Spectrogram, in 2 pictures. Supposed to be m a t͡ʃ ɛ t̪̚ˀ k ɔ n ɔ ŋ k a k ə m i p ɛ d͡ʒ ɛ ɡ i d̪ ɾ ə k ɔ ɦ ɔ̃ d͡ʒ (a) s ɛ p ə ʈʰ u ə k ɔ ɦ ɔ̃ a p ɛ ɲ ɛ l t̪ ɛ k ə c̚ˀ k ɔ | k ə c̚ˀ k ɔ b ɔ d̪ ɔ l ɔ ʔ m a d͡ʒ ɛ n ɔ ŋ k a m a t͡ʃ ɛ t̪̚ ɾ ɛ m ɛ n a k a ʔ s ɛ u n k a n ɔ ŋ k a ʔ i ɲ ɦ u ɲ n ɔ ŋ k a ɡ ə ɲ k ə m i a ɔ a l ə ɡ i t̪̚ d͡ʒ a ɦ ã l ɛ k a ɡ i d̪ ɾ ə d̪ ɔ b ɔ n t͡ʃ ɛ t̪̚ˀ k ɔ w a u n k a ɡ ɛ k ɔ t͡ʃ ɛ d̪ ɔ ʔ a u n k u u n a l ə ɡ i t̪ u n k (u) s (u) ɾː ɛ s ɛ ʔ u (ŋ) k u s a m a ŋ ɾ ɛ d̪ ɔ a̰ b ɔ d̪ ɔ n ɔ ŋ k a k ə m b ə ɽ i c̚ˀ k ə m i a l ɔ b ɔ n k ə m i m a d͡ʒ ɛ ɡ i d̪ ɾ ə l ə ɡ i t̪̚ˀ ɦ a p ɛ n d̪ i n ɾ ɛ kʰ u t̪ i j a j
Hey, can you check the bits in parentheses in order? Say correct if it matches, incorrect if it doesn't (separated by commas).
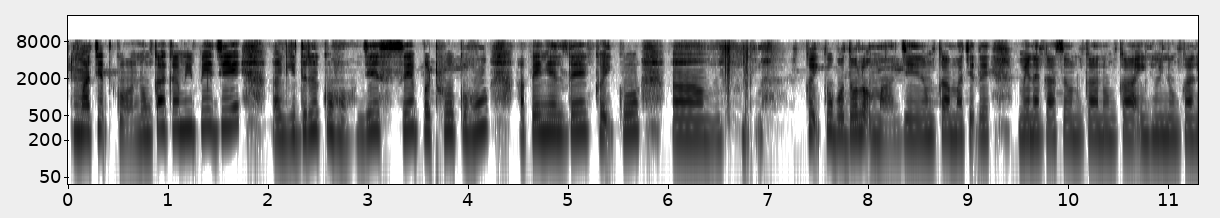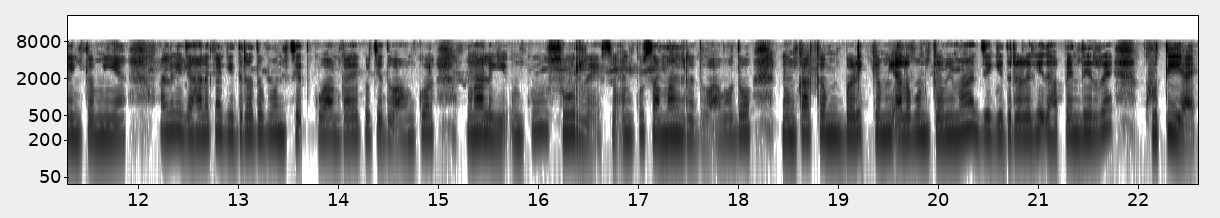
incorrect, correct, correct, incorrect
